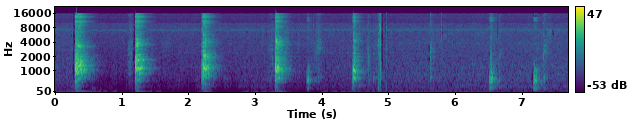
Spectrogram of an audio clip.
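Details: Shih Tzu puppy digging in bed, giving a series of short sharp barks about once a second, the first four strong and evenly spaced, then softer uneven yips and snorts toward the end over a quiet room.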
